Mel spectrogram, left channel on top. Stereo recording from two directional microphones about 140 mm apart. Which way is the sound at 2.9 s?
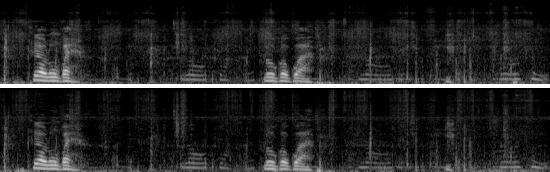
25° right (ahead or behind).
